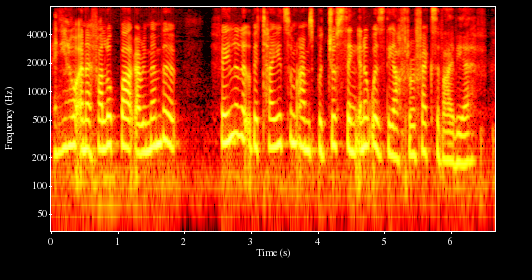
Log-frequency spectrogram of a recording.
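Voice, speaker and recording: A woman's voice: sits high, fast talker. A woman guest on a podcast, telling a personal story with vivid feeling and acting out what people said. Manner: emotional, vivid retelling with quoted dialogue. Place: indoor studio room.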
